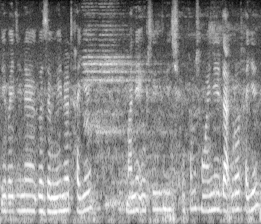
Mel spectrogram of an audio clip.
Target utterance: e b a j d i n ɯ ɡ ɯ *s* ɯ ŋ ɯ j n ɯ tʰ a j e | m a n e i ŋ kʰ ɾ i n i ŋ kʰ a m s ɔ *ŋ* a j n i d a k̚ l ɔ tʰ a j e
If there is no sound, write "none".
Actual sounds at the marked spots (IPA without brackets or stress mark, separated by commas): z, ŋ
